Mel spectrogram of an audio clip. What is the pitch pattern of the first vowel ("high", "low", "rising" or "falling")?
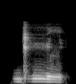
falling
